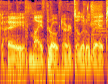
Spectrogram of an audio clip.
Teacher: usually if you have a sore throat or a very bad cough, you sound a little bit croaky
